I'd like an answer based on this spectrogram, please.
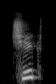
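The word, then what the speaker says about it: chick: само cке або к чик - Це маленька курка ку курча ось курча так ось чик в кінці має CK І це просто к P та H Ці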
